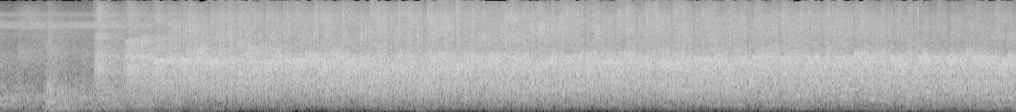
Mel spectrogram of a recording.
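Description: A crowd applauds steadily in a large echoing hall.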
